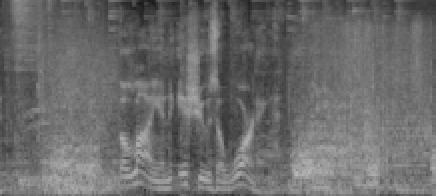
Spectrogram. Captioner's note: lion roars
